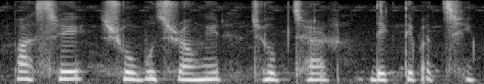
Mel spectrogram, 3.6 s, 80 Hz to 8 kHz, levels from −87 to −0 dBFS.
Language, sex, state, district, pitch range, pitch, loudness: Bengali, female, West Bengal, Cooch Behar, 230-255 Hz, 240 Hz, -15 LUFS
